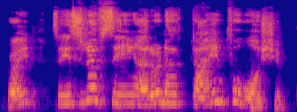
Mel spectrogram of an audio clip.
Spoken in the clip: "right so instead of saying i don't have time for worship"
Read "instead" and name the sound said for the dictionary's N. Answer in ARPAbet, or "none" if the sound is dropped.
none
